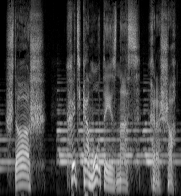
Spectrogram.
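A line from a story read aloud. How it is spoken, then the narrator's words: Old man's mutter. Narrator (Russian): старый миллионер пробормотал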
